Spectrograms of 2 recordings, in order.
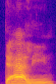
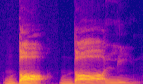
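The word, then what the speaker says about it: الضالين: And notice how in Sura al-Fatiha, that heavy D sound along with the fatah, it's not pronounced as da. You don't hear da leen. It's pronounced like da da leen.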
